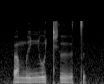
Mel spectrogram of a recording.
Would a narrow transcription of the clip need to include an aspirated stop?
yes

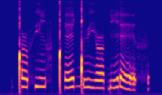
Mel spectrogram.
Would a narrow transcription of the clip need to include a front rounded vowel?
yes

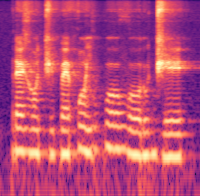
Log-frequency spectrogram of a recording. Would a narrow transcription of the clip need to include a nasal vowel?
yes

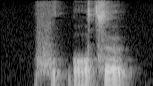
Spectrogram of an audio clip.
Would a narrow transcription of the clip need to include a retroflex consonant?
no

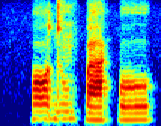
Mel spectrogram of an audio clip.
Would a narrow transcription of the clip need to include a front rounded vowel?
no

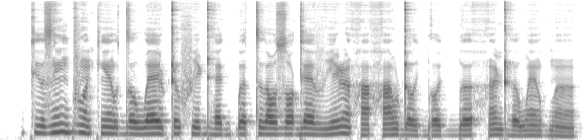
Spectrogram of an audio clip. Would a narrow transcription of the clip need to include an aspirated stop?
no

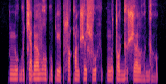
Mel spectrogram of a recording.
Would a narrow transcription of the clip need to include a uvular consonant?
yes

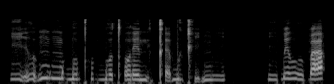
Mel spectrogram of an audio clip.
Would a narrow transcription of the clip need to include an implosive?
yes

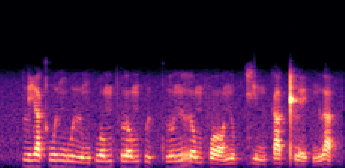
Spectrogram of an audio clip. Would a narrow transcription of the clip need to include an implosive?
no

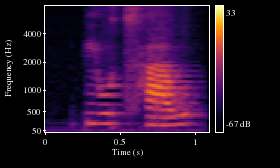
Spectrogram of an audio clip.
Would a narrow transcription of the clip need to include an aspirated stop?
yes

